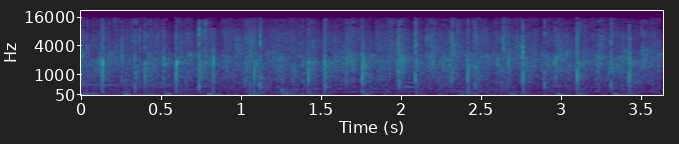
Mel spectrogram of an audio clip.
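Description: A small audience claps steadily for a few seconds, dense overlapping handclaps with a fairly even rhythm, moderately loud and close, with no talking over it.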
